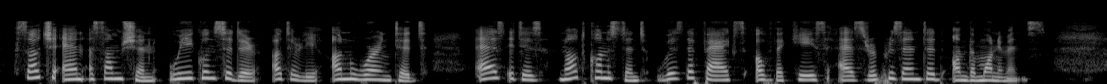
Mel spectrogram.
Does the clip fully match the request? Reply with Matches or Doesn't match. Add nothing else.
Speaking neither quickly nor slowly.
Doesn't match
